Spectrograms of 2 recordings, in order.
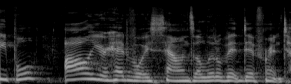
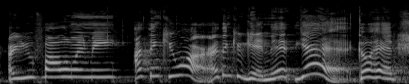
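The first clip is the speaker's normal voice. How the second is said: playful; 12 semitones higher than usual. Real, not acted. Teacher teasing the viewers.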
